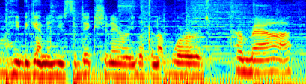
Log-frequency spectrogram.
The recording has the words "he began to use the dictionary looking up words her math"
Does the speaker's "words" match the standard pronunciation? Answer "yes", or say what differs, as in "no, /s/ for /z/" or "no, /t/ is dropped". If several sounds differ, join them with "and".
no, /z/ is dropped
